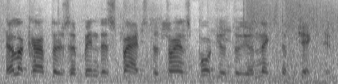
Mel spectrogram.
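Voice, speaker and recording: An actor playing a stern, composed Soviet army colonel with a Russian accent, giving measured orders in a military video game. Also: male voice, a little high, fairly even intonation, close to an everyday voice. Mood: composed, commanding. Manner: authoritative, measured, commanding. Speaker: military commander character. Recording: battle gunfire noise behind voice. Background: gunfire, artillery and vehicles.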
